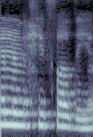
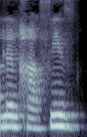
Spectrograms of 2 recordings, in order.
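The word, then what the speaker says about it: لِلْحِفَاظِ: Ini lil hifadhi ya, bukan lil hafiz. Tadi bacanya lil hafiz.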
